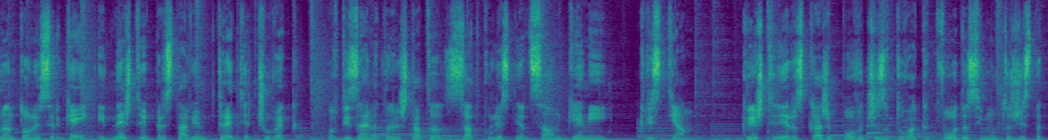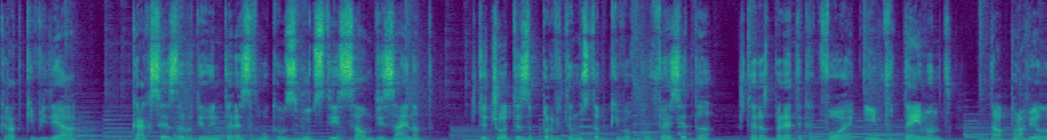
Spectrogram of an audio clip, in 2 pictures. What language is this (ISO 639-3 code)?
bul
